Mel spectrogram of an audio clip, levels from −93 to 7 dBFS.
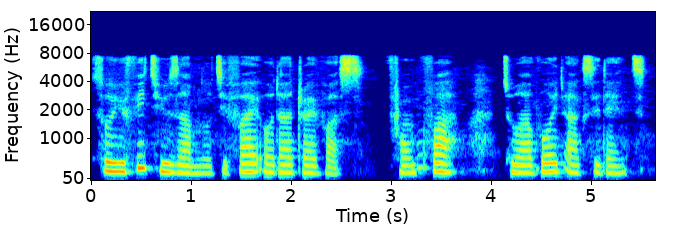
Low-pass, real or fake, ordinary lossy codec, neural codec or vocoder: none; real; none; none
